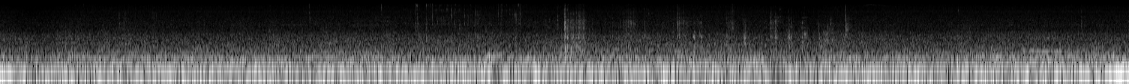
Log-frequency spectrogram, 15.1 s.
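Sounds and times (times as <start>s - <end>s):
chewing crispy fried chicken: 5.0s - 11.4s.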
